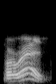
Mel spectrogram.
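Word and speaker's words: Pérez: Am I saying Salvador Perez's name wrong? And they go, no, it's Perez.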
